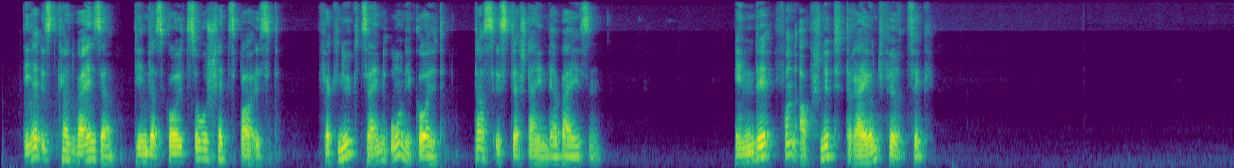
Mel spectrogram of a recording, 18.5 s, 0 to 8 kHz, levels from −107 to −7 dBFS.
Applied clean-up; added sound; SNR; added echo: neural mask model DeepFilterNet 3.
